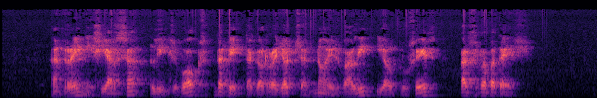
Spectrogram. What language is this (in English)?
Catalan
